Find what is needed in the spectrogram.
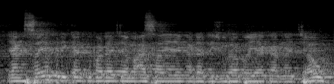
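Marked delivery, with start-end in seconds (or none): none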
